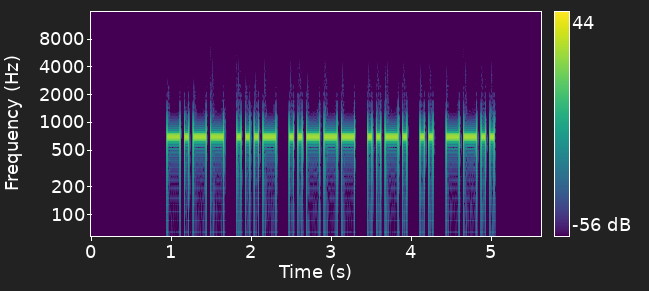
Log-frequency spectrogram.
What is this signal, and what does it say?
Morse code, heard as a keyed tone, about 22 wpm, 700 Hz. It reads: YV2FIZ
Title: DXCC-100 Call Signs - 6 Characters - Repeated 2x - 22wpm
